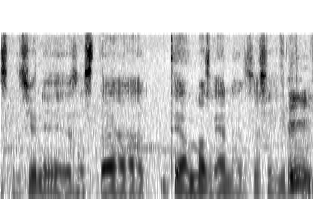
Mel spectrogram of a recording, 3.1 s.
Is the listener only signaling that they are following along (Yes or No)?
No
